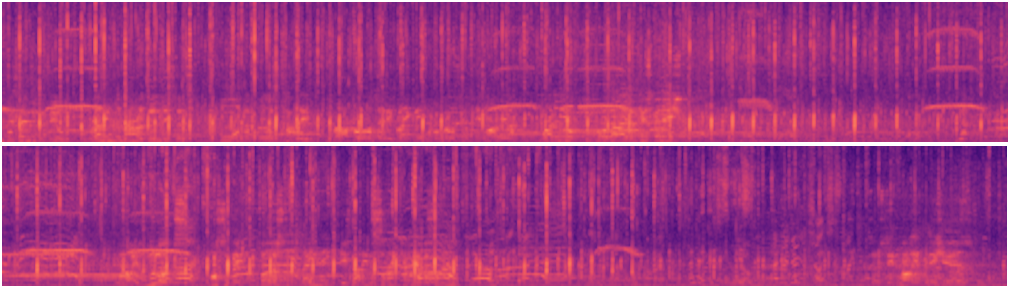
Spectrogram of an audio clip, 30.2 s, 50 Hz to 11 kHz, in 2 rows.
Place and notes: Brighton Marathon finishing line
The finishing line at the first Brighton Marathon. A slightly irritating event commentator!
18 April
